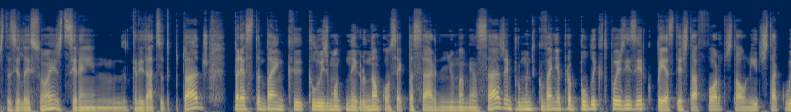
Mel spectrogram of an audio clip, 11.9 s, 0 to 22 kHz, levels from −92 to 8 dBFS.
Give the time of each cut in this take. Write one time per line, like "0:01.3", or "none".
none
